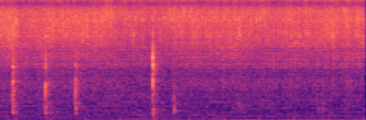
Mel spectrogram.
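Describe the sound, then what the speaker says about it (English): A tablespoon of butter melting in a pan while making honey garlic chicken gives a steady, soft sizzle with a few sharp pops and stirring clicks scattered through it. "We're going to add in another tablespoon of butter. I'm going to let that melt down."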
